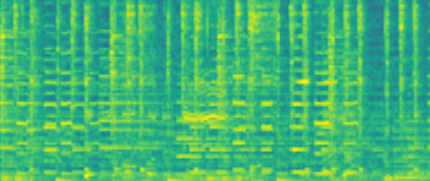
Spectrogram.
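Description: Live cumbia band playing an instrumental passage: electric bass, electric guitar, keyboard and timbales over a steady, even dance beat.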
